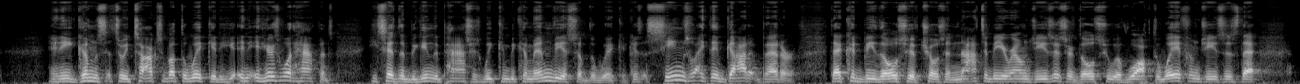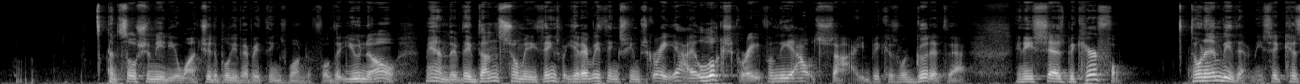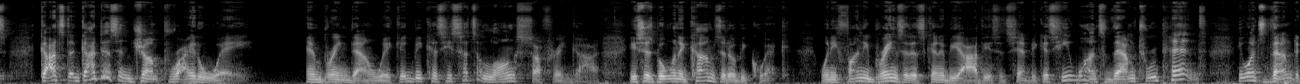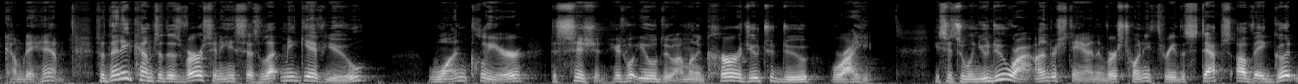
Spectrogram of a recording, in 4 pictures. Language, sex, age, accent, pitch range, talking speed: English, male, 30-49, American, 115-150 Hz, 230 wpm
